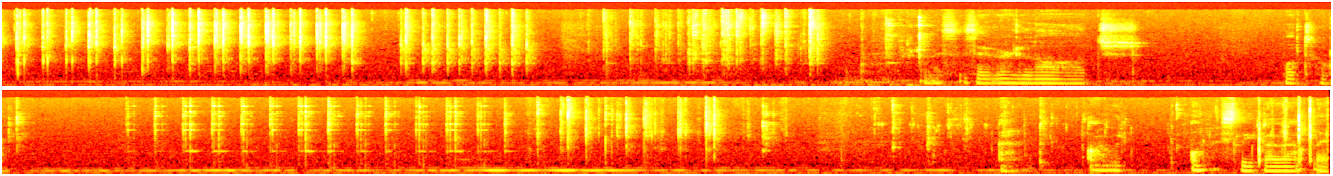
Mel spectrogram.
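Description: A glass bottle clicks and rattles in a young woman's hands.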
